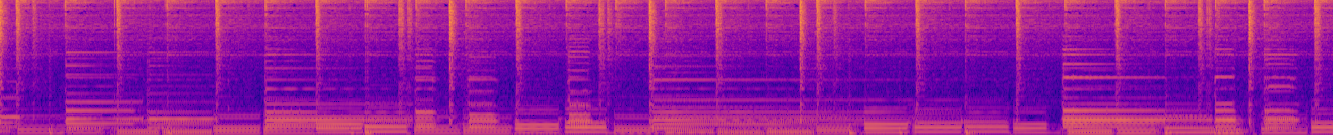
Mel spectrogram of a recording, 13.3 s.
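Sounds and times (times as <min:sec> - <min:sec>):
120 bpm backing track: 0:00.0 - 0:13.3.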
